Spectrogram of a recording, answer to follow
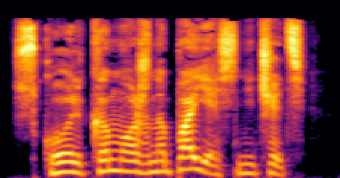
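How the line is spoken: Grumbling. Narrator (Russian): проворчал знаник

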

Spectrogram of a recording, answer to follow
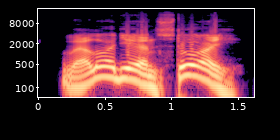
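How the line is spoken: Barking. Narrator (Russian): гаркнул Смирнов

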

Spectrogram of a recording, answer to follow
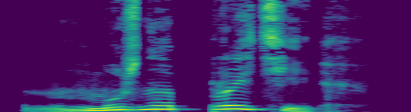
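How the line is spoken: Displeased, embarrassed babble. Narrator (Russian): с неудовольствием, чувствуя, что краснеет, пролепетал Фили

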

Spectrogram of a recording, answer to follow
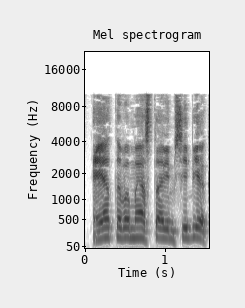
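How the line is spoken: Shouted. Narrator (Russian): крикнула Альтия

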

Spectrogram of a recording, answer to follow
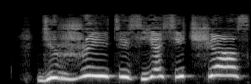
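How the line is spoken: Shout. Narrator (Russian): крикнул он

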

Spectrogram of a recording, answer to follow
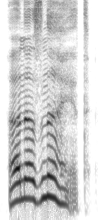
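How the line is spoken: Growl. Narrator (Russian): рыкнул Лохлин

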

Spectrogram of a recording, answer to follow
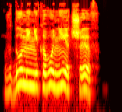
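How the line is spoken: Cautious mumble. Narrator (Russian): осторожно промямлил кто-то из парней

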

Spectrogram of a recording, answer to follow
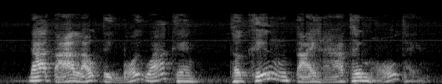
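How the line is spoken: Smiling. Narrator (Vietnamese): Thủy Tướng Hạo mỉm cười nói

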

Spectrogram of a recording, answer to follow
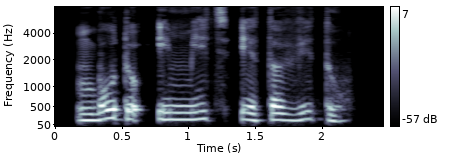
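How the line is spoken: Muttering. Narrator (Russian): пробормотала она

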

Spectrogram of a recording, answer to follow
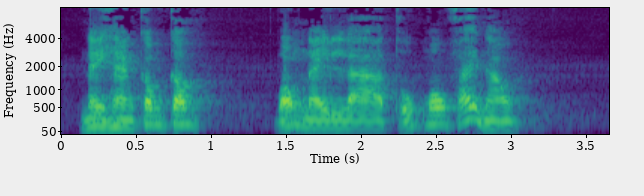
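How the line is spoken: Triumphant shouted question. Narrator (Vietnamese): Châu Hoài Ngọc gầm lên một tiếng vô cùng đắc chí, chàng thét hỏi

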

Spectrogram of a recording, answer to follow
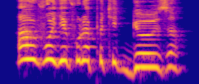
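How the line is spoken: Shrill yelp, choked with shock. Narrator (French): glapit Gertrude, suffoquée de cet aveu

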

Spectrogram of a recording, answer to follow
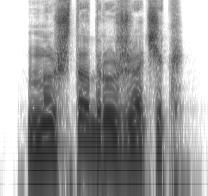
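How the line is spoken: Gloating, through teeth. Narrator (Russian): процедил череп, злорадно

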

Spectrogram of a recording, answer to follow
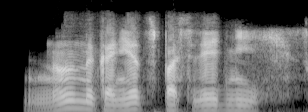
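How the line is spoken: Plain. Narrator (Russian): сказал Салливан

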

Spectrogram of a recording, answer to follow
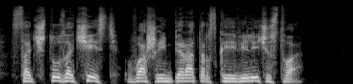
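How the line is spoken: Deep bass voice. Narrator (Russian): Герцог пробасил

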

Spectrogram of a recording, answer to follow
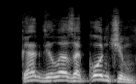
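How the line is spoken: Shouted after someone. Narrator (Russian): крикнул ему вслед

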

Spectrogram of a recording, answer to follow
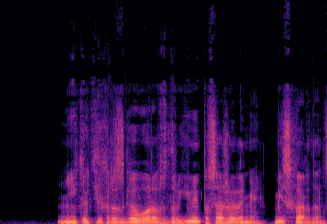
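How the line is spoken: Plain. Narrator (Russian): сказал

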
